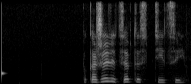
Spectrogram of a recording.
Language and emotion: Russian, neutral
